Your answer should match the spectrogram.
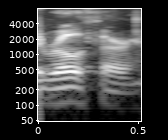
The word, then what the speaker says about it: Rother: And, or is it Rother? Do we say Rother? We say Rother. Yeah, his family. Yeah, well, we'll go with how they say it in the great state of Oklahoma.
